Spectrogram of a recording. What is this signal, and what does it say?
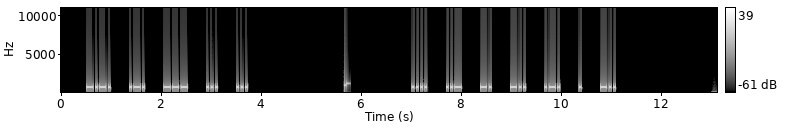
Morse code, heard as a keyed tone, about 28 wpm, spaced as for 16 wpm, 700 Hz. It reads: CROSS HUNDRED
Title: 3x Character Spacing - Top 500 Words - 28wpm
